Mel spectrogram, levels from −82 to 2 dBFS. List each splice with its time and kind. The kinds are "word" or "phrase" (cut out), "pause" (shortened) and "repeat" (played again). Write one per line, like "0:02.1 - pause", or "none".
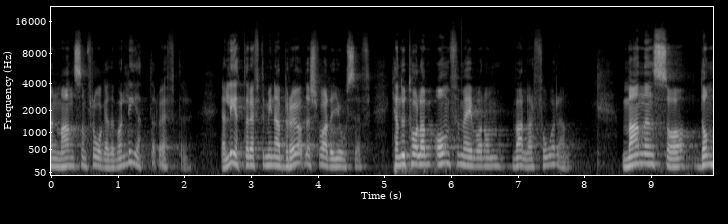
none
